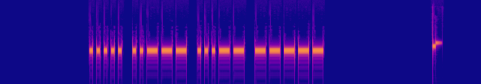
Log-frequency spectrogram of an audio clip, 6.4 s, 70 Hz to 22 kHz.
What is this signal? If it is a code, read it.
Morse code, heard as a keyed tone, about 25 wpm, 700 Hz. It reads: 5230
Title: Numbers - 4-Digit 25wpm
